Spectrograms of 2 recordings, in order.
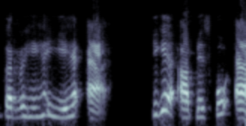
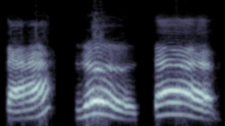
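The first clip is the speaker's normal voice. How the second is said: "तै... र", then a long "तैर"; split then joined; 3 dB louder, much slower than usual. Shown as a demonstration. Teacher leading the class along, "तैर" in pieces then whole. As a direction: sound out "तैर" slowly, then blend it. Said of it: "मेरे साथ साथ आप फिर से बोलिए".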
